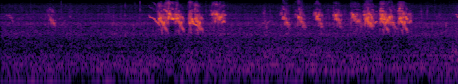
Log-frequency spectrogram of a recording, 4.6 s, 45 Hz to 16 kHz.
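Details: Group of sparrows fed by hand and on posts at a Tenmangu shrine, 24 November 2023; quiet opening, then two runs of sharp repeated chirps, the second a steady series of about eight notes.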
